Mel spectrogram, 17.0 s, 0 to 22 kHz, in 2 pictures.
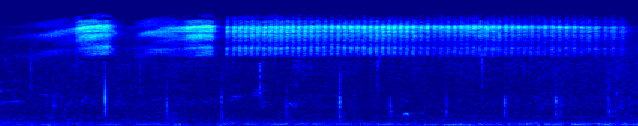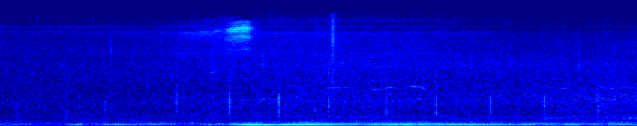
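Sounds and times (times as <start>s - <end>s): insects buzzing: 0.4s - 8.4s, 10.9s - 12.0s
footsteps on concrete steps: 0.7s - 17.0s.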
